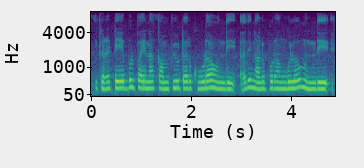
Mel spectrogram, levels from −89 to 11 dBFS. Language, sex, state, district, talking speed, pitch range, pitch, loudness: Telugu, female, Telangana, Hyderabad, 125 wpm, 195-215 Hz, 205 Hz, -14 LUFS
